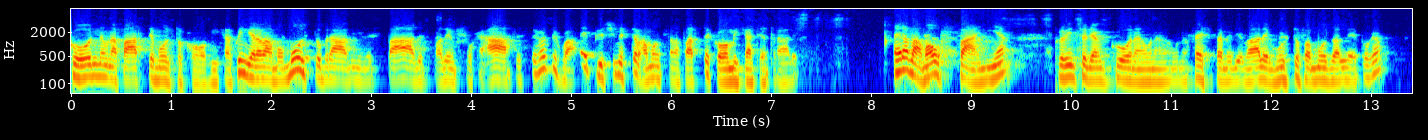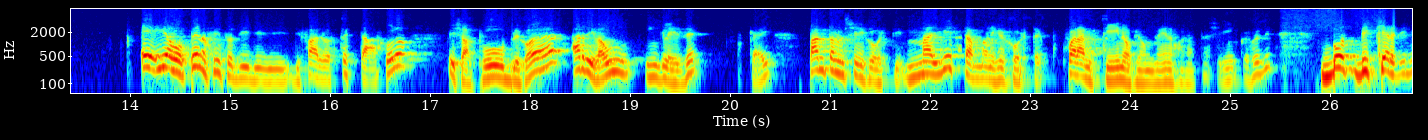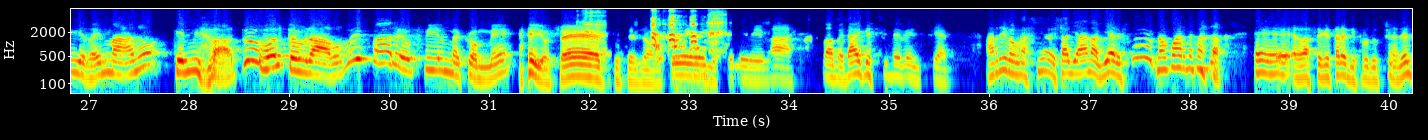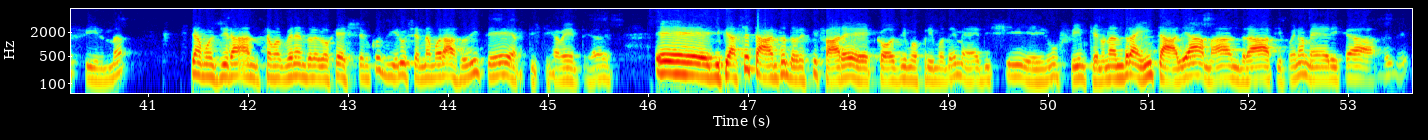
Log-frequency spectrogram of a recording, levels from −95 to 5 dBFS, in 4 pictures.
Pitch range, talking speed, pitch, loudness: 125-185 Hz, 170 wpm, 145 Hz, -17 LUFS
